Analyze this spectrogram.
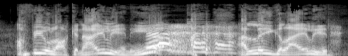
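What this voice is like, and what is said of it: Put-on English accent. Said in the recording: “you can hear it in my accent when I talk... I'm an Englishman who's just moved to York”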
